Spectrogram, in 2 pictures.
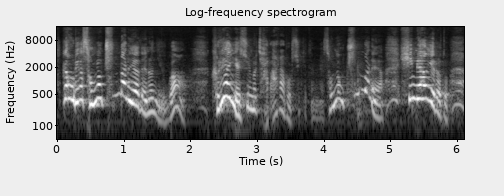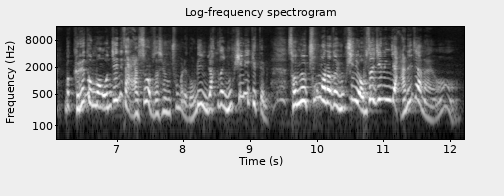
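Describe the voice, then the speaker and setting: Preaching an expository sermon, this woman speaks in a high, warm voice that races along with hardly any pauses and wildly swooping pitch. Her delivery is emphatic, full of repeated key phrases, and she often tosses in "eh?" to prompt her listeners.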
